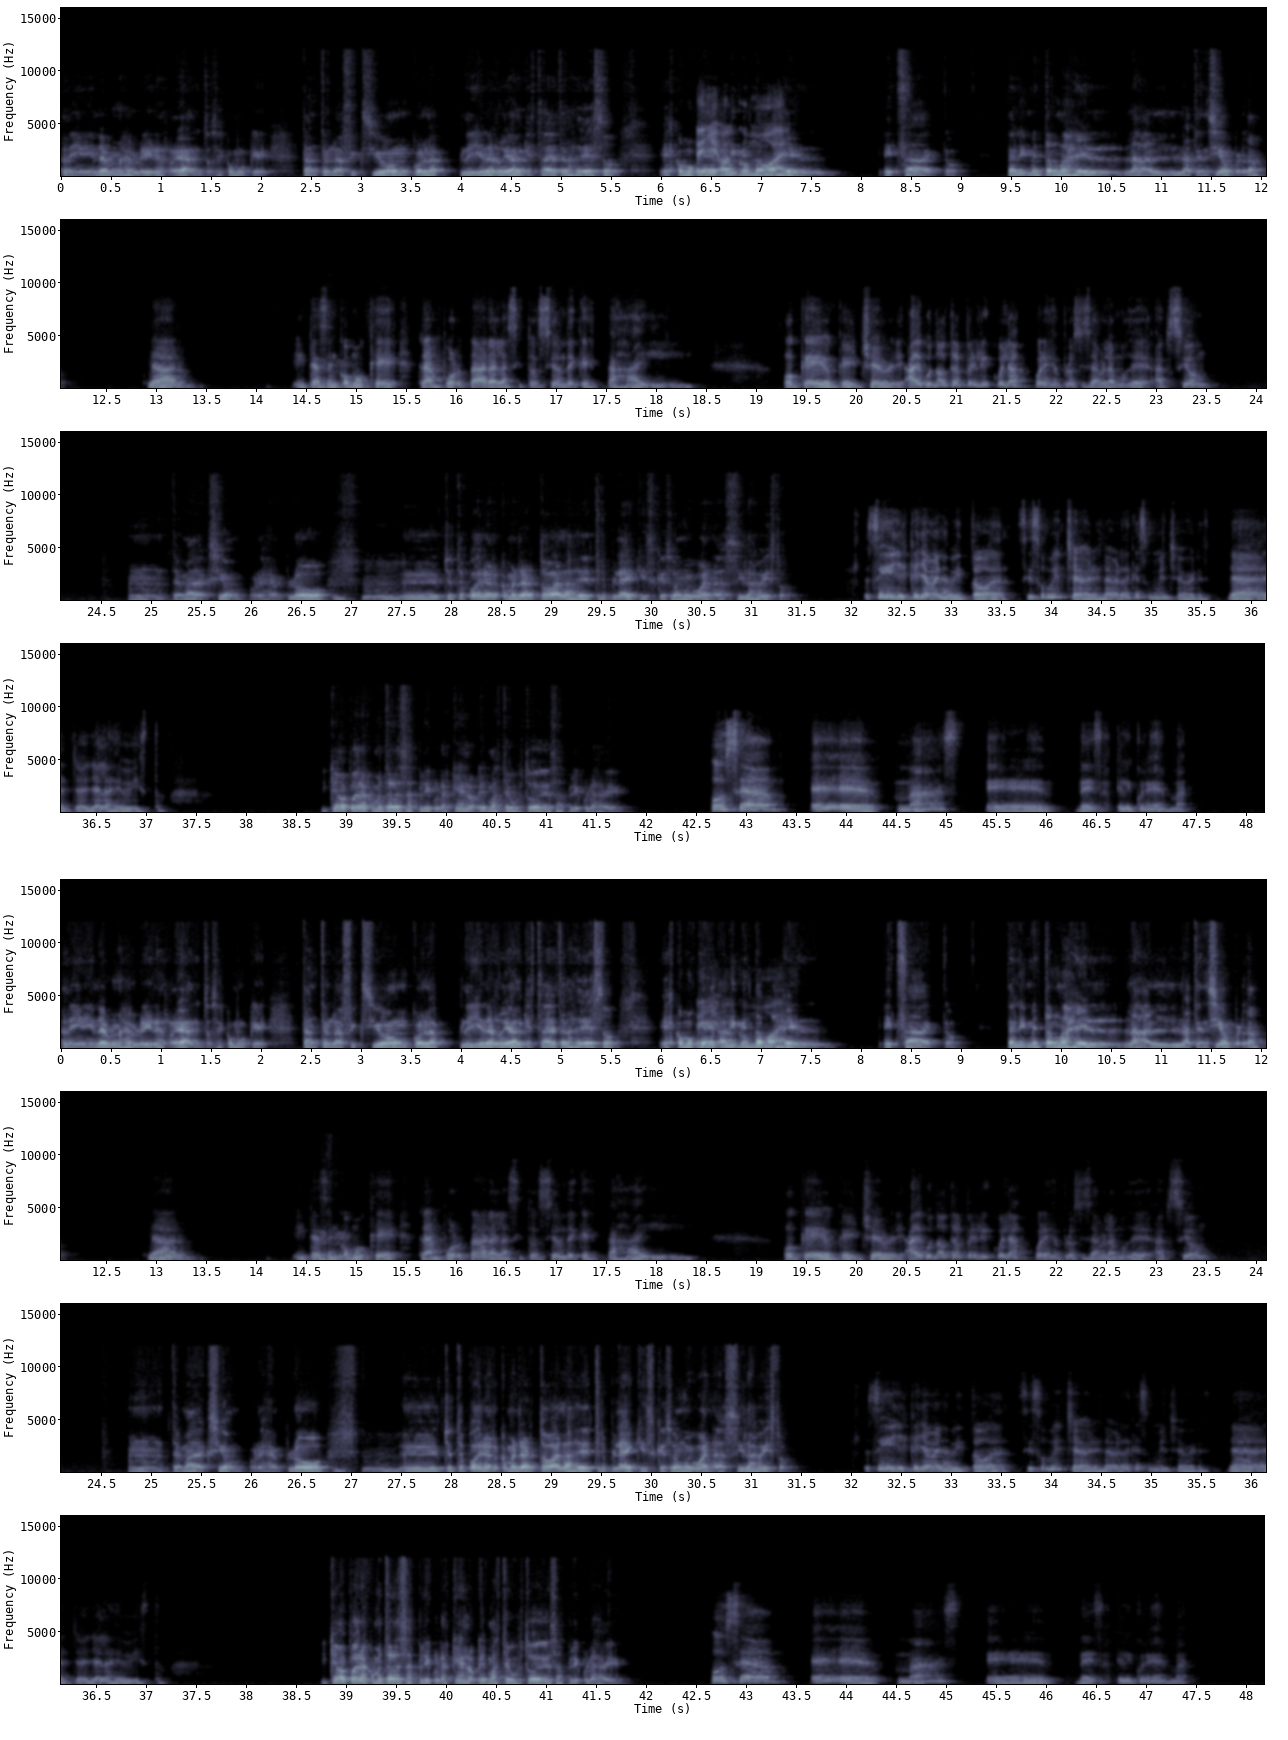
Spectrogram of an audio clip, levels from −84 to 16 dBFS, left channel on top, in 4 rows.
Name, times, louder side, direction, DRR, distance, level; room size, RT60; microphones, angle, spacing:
voice 1, 0.0-7.7 8.2-8.9 9.5-12.0 14.6-14.9 24.8-27.0 27.5-31.4 38.8-41.7, right 2 dB, 35° right, 1.2 m, -27 dB
voice 2, 6.3-7.4 12.9-13.4 14.4-18.4 18.8-18.9 19.3-23.6 26.8-27.6 32.1-37.4 42.6-45.1 45.4-47.4, left 4 dB, 35° left, 0.5 m, -33 dB
12.5 x 4.3 x 3.7 m
head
